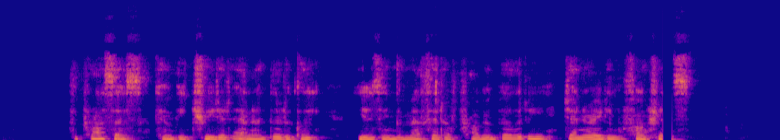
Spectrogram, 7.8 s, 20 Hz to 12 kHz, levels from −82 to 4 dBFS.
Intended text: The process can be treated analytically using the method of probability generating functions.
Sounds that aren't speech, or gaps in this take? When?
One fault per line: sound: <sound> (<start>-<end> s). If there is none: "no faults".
sound: dropout (6.6-6.7 s)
